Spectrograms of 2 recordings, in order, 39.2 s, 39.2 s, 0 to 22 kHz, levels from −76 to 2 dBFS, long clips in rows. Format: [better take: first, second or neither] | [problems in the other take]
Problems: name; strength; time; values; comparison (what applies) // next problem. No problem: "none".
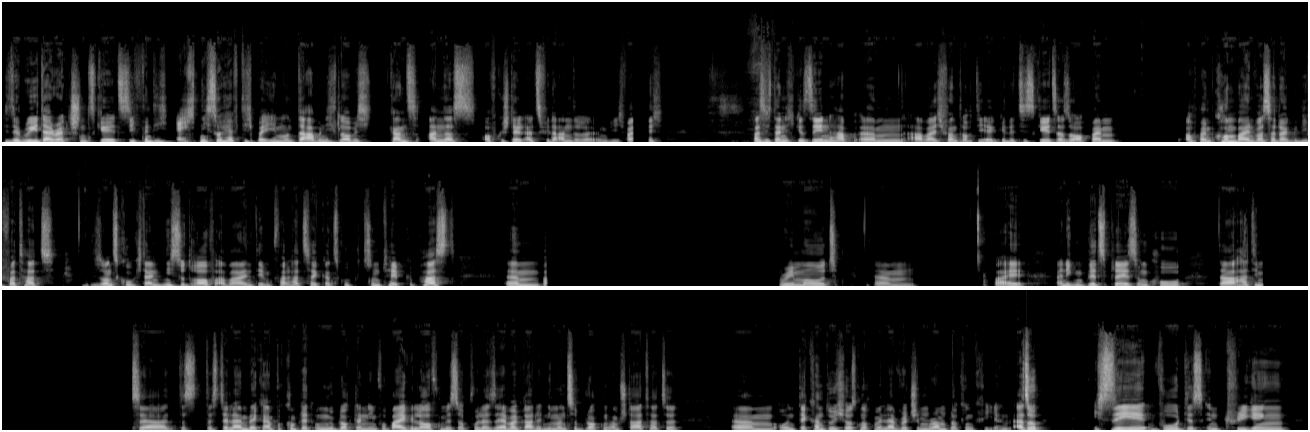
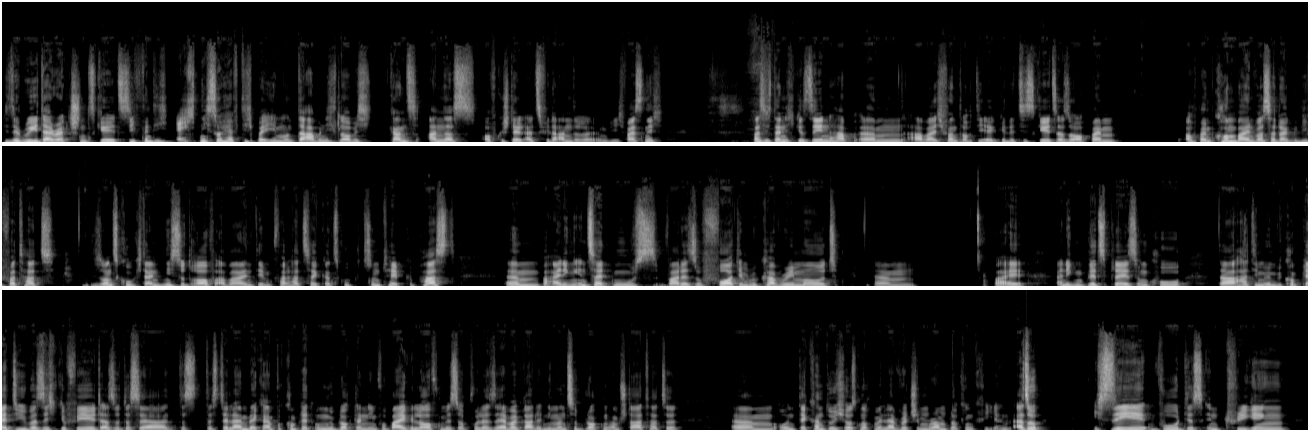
second | audio cutting out; at 6.5 s, at 19 s for 2.5 s and at 26 s for 2 s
